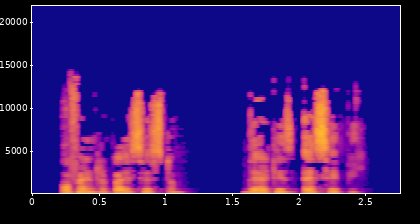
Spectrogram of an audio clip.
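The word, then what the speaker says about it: SAP: है कि एसपी generally some time people use the word सप यह सप नहीं है इट is pronounced as एसपी इट इज a German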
